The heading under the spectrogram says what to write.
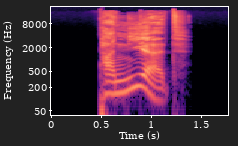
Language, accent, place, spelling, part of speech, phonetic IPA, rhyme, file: German, Germany, Berlin, paniert, verb, [paˈniːɐ̯t], -iːɐ̯t, De-paniert.ogg
- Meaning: 1. past participle of panieren 2. inflection of panieren: third-person singular present 3. inflection of panieren: second-person plural present 4. inflection of panieren: plural imperative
